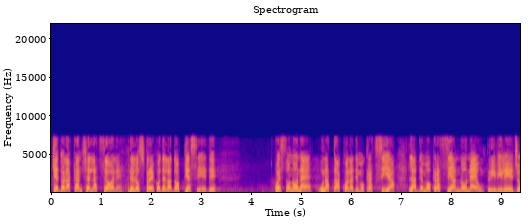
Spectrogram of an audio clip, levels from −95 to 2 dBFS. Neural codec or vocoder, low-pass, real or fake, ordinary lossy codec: none; 7.2 kHz; real; none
